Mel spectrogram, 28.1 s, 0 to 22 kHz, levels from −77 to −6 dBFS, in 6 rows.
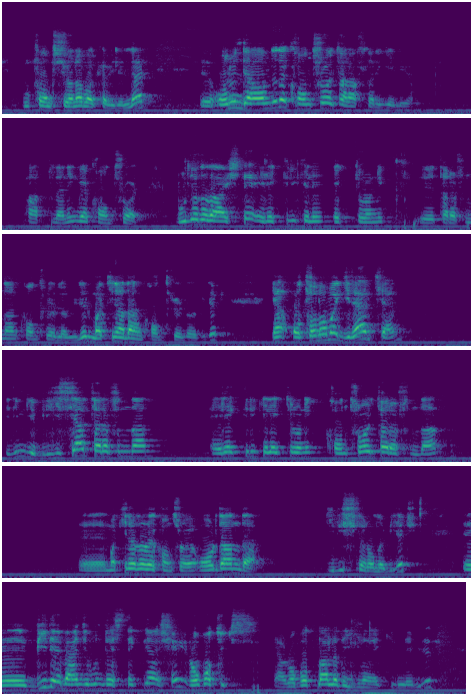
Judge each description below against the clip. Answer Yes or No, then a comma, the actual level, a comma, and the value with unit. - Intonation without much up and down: No, wide, 5.5 semitones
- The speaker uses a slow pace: No, average, 115 wpm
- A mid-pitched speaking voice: Yes, medium, 150 Hz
